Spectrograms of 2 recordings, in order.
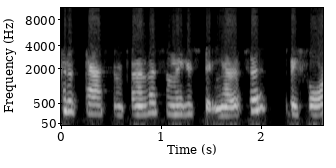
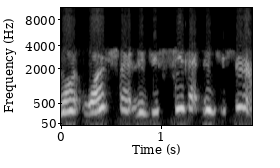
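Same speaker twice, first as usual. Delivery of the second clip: put-on frantic, freaked-out screaming; 4 semitones higher than usual. Recalling a sudden strange encounter with a companion, reenacting own screaming. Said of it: "I was screaming".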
